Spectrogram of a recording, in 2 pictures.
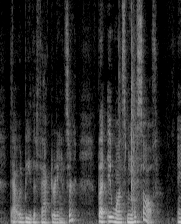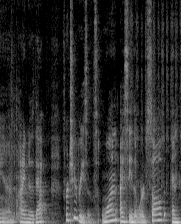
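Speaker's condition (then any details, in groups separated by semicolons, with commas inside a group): No condition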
